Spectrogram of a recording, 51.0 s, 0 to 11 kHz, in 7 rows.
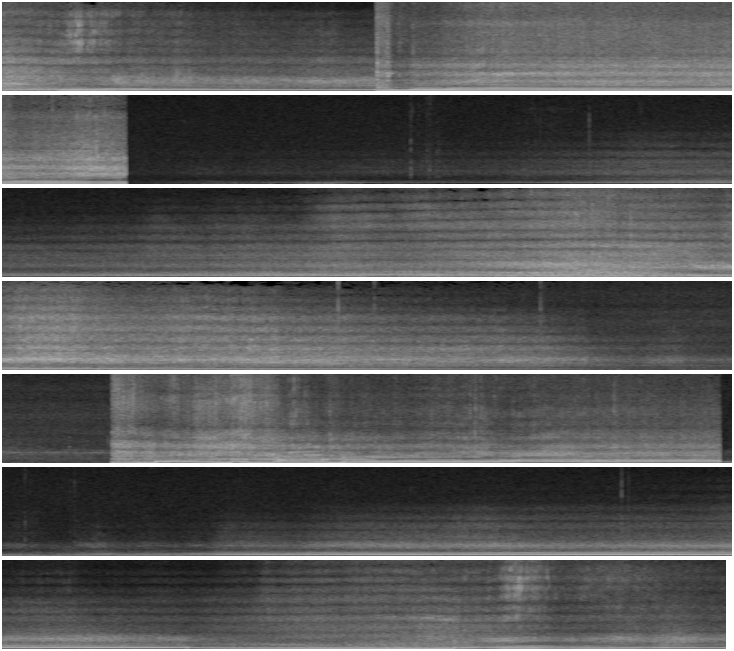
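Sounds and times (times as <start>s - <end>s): utility vehicle engine revving: 0.0s - 51.0s.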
